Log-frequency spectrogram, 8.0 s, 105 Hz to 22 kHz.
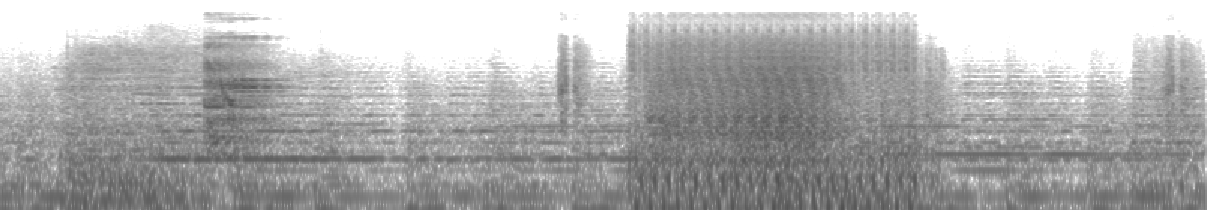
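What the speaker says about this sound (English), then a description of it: "Thank goodness their machine guns are so wildly inaccurate." Rapid machine gun bursts rattle through a Valkyria Chronicles 2 battle, a dense sustained volley swelling loudly in the middle of the stretch over a steady game soundtrack.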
